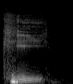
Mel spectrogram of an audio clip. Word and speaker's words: chi: And in the Greek, lit- in Greek language, the letter X is said like key. C H I.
